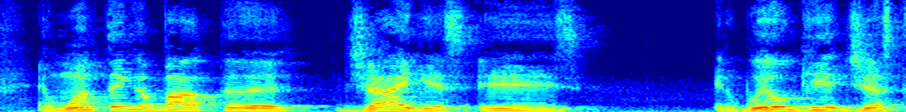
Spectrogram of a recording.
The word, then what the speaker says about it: gigas: over to the gigas gigas i just learned that you supposed to pronounce it with the like with the letter j kind of like gigantic even though it starts with a g so philodendron gigas as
